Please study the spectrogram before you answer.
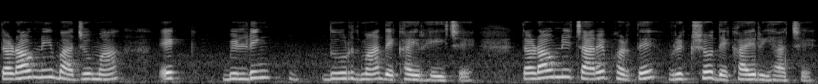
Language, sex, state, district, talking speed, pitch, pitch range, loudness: Gujarati, female, Gujarat, Valsad, 110 wpm, 255 Hz, 230-285 Hz, -17 LUFS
